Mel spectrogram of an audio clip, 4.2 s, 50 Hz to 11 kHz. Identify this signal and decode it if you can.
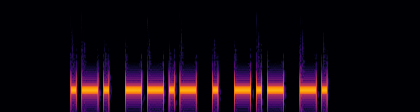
Morse code, heard as a keyed tone, about 22 wpm, 700 Hz. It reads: RQEKN
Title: Code Groups - 5 Letters - 22wpm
